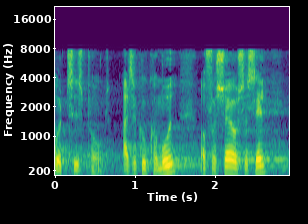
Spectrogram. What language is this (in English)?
Danish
